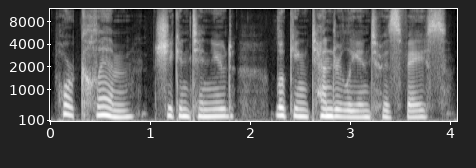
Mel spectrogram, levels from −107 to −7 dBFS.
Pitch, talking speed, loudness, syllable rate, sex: 205 Hz, 130 wpm, -17 LUFS, 4.3 syllables/s, female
